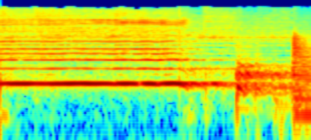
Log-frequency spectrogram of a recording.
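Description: Live garage-blues band music: a single sustained high note rings steadily for about a second and a half after the bass drops out, then breaks off as a short noisy burst comes in near the end.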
